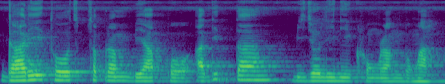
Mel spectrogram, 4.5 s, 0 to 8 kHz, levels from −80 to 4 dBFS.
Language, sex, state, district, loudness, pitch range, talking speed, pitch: Garo, male, Meghalaya, West Garo Hills, -21 LUFS, 120-155 Hz, 110 wpm, 130 Hz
